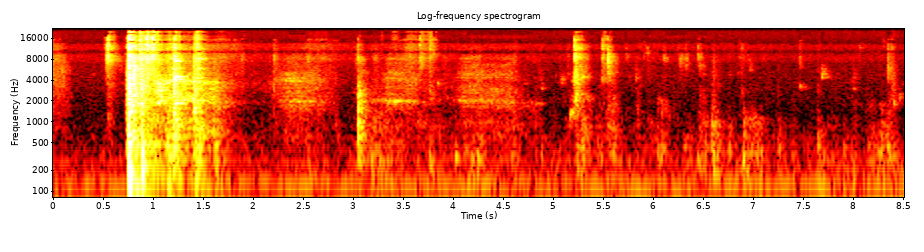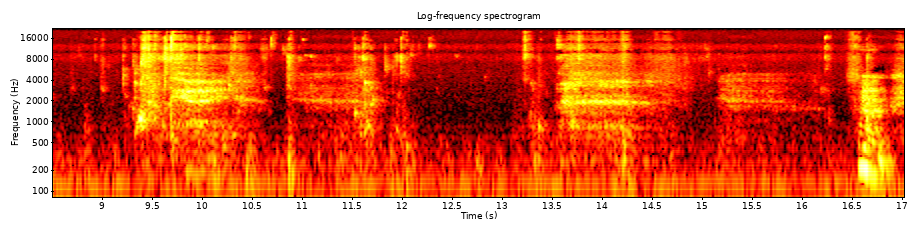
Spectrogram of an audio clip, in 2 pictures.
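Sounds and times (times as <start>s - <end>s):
water sloshing in dishwasher: 3.2s - 14.9s.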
